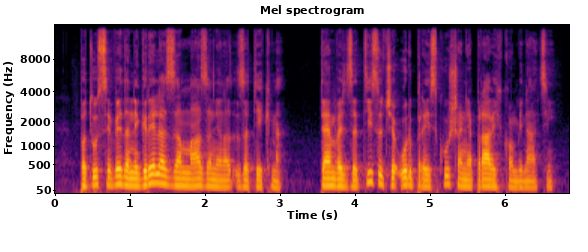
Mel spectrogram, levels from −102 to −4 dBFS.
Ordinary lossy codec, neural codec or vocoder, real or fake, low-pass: none; none; real; 14.4 kHz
